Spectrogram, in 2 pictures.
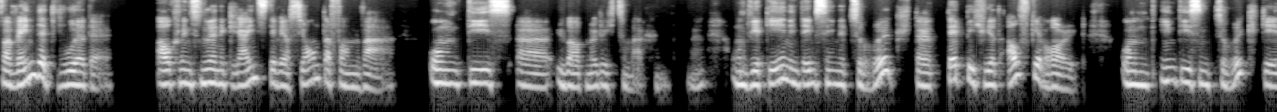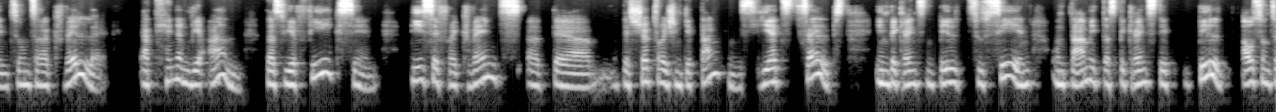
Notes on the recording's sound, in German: Zoom-Session. Veranstaltet von der Aleph Akademie.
